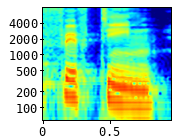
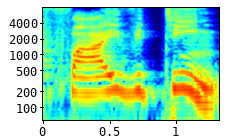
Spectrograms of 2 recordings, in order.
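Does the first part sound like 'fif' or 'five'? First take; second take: fif; five. First: The first part has a short 'fif' vowel. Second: The first part has the long vowel of 'five'. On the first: The speaker calls it right. "é fifteen" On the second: The speaker calls it wrong. "erros que as pessoas cometem muito... Não existe five teen"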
